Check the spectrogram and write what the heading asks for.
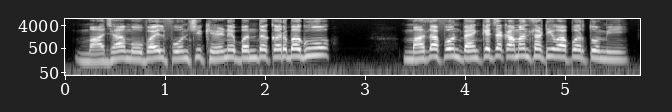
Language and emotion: Marathi, angry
